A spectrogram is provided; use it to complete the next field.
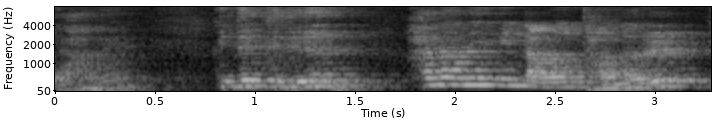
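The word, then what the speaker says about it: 야훼: 자음으로만 내자 돼 있어요 그걸 우리가 그냥 발음에서 뭐라 하냐면 야외라고 해요 야회 근데 그들은 하나님이 나온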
